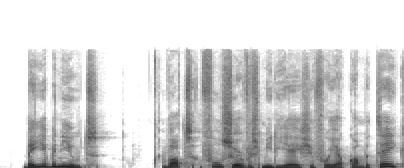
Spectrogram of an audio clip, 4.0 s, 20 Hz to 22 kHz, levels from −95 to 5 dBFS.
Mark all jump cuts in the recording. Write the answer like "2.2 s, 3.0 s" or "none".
none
